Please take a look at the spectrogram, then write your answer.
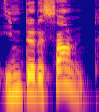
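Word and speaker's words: interessant: শিখছি তখন একজন বলছে ইন্টারেসান্ট ইন্টারেসান্ট ইন্টারেসান্ট ইন্টারেস্টিং ইংরেজিতে বলি না আমরা এটাকে ডয়েশে বলে ইন্টারেসান্ট ইন্টারেসান্ট উচ্চারণ করেন তো আপনারা ইন্টেরে এবং সান্ট একটু বড় ইন্টারেসান্ট ইন্টারেস্টিং খুবই চমৎকার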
